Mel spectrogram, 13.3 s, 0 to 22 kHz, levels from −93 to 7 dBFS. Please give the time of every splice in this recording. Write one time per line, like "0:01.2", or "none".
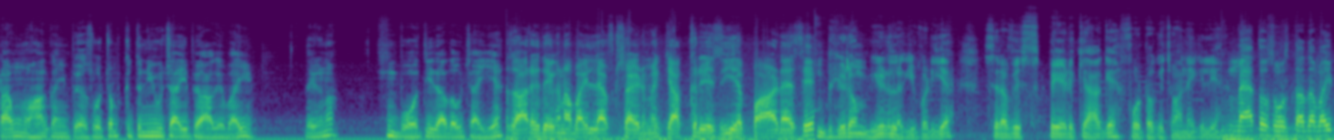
0:05.1
0:08.3
0:12.3

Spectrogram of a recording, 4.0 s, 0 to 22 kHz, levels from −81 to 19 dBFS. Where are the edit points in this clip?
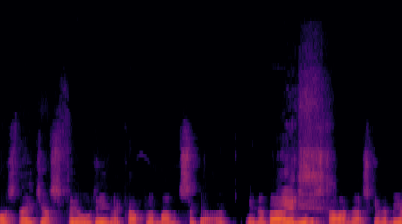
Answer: none

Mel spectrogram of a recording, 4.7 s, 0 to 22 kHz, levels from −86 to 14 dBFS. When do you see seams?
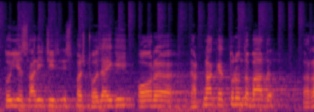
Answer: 0:02.0

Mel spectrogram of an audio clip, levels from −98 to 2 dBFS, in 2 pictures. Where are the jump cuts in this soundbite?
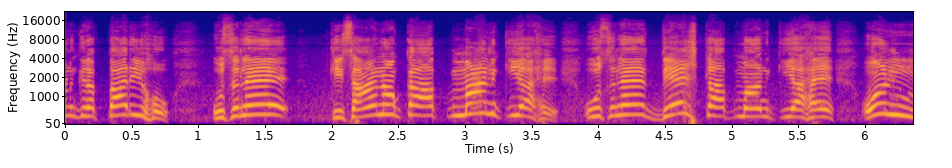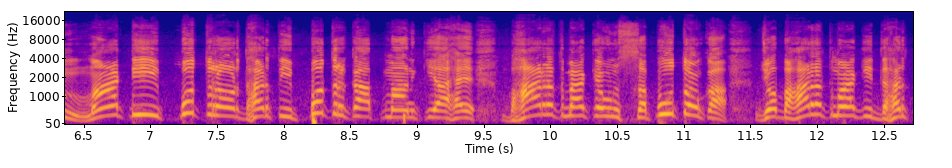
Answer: none

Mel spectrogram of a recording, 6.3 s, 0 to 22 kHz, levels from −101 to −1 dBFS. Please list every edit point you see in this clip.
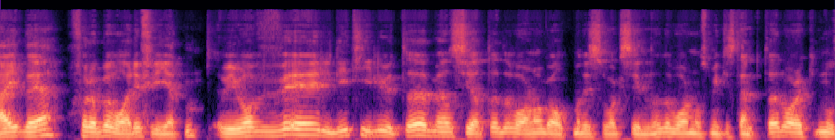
0:01.5

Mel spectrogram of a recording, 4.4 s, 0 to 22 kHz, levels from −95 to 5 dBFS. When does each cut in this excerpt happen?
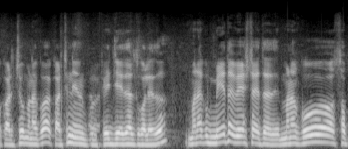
0:01.1
0:02.1

